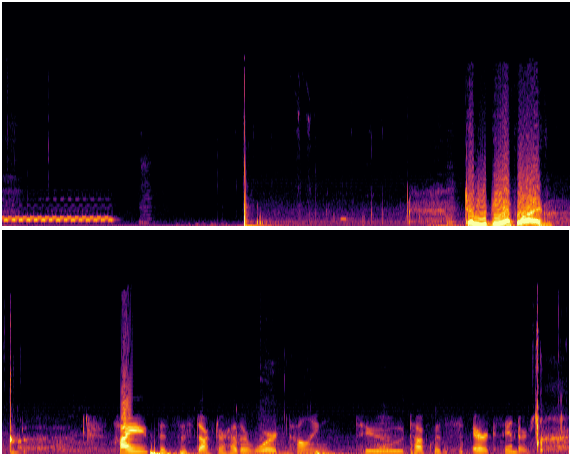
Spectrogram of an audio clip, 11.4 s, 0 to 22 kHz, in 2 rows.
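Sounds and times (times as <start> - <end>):
telephone ringing for an incoming call: 0.0 - 1.2
speech: 4.6 - 5.6, 6.9 - 11.3.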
